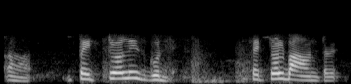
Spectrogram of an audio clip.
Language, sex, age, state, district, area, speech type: Telugu, female, 30-45, Andhra Pradesh, Eluru, rural, conversation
